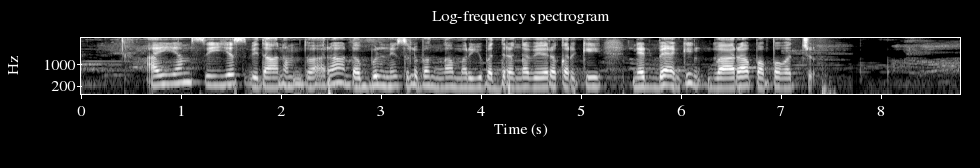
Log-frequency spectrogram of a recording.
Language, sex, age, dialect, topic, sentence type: Telugu, female, 18-24, Central/Coastal, banking, statement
